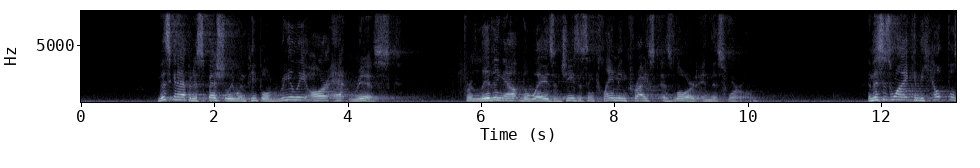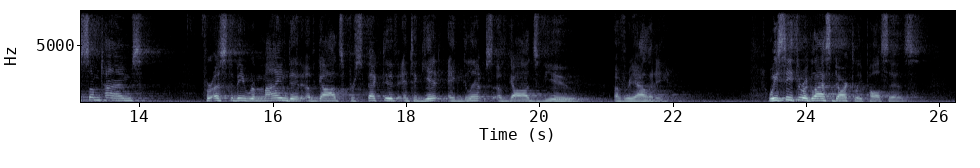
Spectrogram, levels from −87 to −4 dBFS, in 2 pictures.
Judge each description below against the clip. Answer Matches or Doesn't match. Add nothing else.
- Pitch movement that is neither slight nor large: Doesn't match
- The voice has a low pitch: Doesn't match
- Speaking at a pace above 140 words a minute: Doesn't match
